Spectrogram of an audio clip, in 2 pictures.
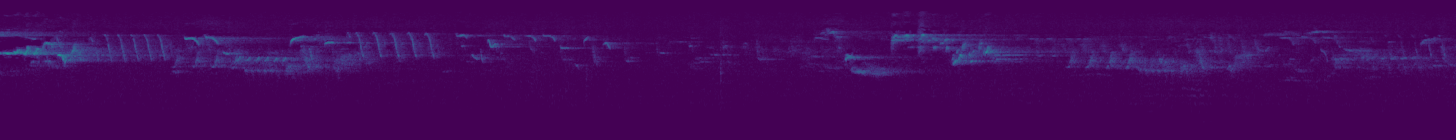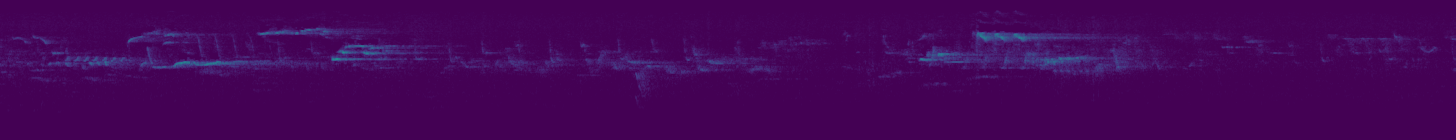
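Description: Songbirds singing in bursts of high chirps, whistled notes and rapid trills, thin with no low end.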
